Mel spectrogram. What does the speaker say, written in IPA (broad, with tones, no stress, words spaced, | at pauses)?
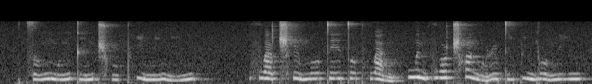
t͡sɤ˧˥ŋmʊ˧˥ŋ t̪i˧˥nʈ͡ʂʰu˧˥ pʰi˥˩n̪i˧˥n̪i˧˥ŋ | fwä˥˧ʈ͡ʂʰɻ̩˥˩ mo˥ʊ̯t̪e˥ɪ̯t̪ɤ˥pʰwa˥˩n | wə˥˩nfwɔ˥ʈ͡ʂʰɑ˥˩ŋo˩ʊ̯ ɻɻ̩˥˩t̪i˧˥pi˥˧ŋjo˥˩ʊ̯ n̪i˥ŋ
